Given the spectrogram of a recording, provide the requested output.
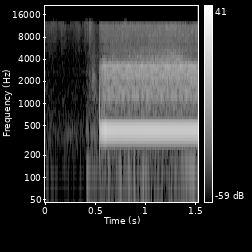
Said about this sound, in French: Deuxième sonnerie.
